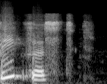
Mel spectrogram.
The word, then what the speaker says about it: breakfast: Okay, so this is a sound at the first syllable and the schwa in the next one.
